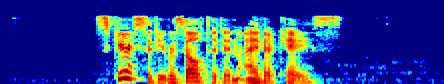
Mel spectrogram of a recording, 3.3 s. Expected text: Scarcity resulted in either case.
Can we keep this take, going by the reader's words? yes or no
yes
